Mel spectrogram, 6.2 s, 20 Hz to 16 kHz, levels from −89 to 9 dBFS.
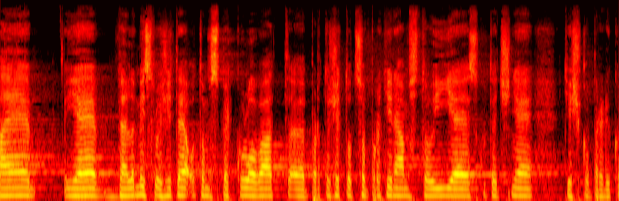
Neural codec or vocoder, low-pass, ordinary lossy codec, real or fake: none; 14.4 kHz; AAC, 48 kbps; real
